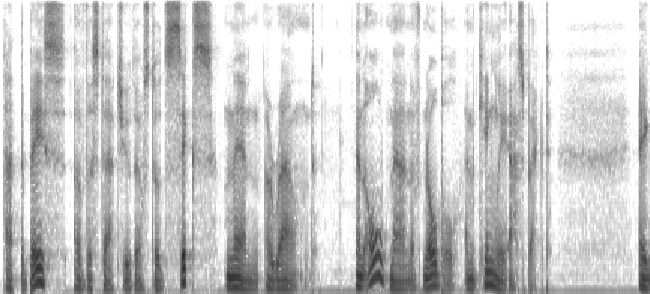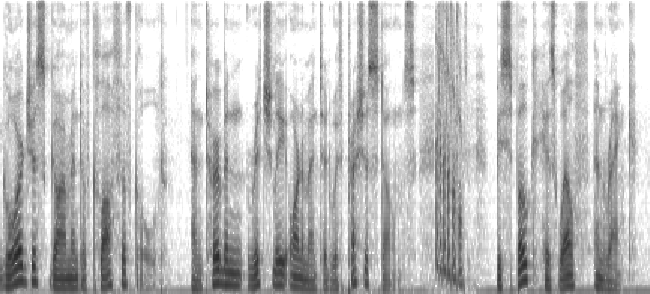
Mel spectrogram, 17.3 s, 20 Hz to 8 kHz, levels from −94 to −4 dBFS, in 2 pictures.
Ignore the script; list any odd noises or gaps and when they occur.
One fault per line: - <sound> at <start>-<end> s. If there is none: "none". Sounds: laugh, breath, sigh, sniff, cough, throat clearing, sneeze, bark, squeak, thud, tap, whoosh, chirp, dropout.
- chirp at 14.5-14.9 s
